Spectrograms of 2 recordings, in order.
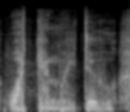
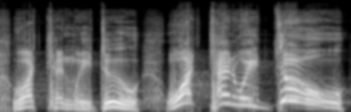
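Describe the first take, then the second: First: Said in the usual way. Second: Slow, much louder, rising to a full shout; swelling from a loud plea to a high shouted cry; building lyric cry. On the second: Retold or imitated. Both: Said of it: "are the lyrics, "What can we do?".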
